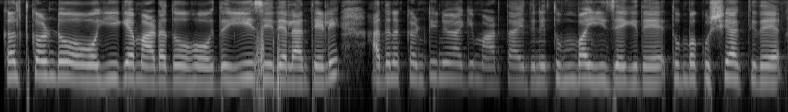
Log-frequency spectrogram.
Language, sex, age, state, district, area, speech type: Kannada, female, 30-45, Karnataka, Mandya, rural, spontaneous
